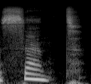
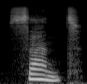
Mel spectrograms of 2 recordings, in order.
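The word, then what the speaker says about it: scent: là mũi Hương SC nhưng mà vì chữ c là âm câm nên chúng ta bỏ chữ c ra mình chỉ còn lại là s n t mình đọc là sent sent có nghĩa là mùi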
